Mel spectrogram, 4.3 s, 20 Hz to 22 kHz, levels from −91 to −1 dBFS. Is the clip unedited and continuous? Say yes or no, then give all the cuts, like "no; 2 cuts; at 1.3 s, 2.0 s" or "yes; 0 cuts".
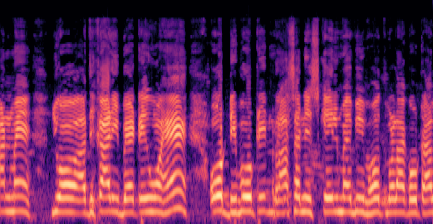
no; 1 cut; at 2.7 s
